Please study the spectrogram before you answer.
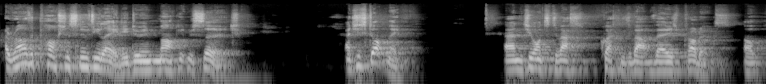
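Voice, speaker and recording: A man's voice: fairly low pitch, a little mellow. Man from preaching in an echoey room. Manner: reflective, conversational, with small restarts. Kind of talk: sermon. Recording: roomy echo.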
